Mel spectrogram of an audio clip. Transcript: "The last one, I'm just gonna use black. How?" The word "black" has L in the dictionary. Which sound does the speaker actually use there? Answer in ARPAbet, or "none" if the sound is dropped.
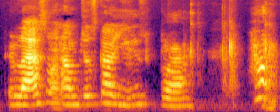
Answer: none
